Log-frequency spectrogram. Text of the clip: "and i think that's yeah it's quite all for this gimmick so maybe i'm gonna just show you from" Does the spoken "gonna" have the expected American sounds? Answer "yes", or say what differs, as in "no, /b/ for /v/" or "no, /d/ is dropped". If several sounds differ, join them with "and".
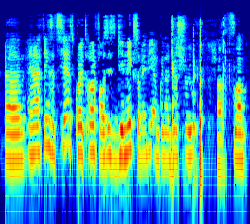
yes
